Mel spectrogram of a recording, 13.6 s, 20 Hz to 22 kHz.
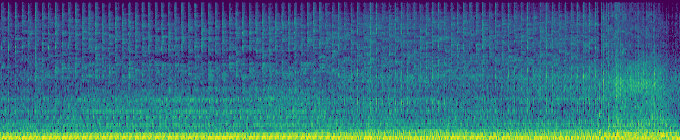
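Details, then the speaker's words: Honda GL500 twin in a cafe racer build, first start in a long time after wiring loom work, choke pulled, old oil: steady, even low thumping idle with no knocks or misses; normal idle. "So I don't know if you can hear me, but that right there, that's amazing. This bike has not started in a long time."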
